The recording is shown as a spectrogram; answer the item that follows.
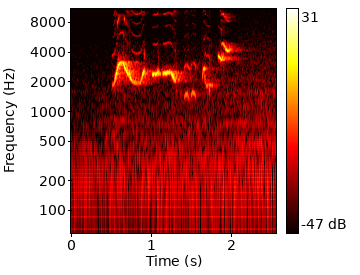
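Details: Orange-headed thrush singing, recorded as master song for cage-bird training: one phrase of clear, slurred whistles, rising then wavering, ending in a higher thin note.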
